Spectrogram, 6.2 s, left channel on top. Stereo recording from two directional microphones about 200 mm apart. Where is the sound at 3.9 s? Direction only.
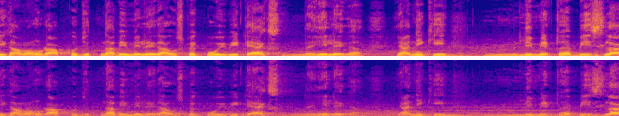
40° left (ahead or behind).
